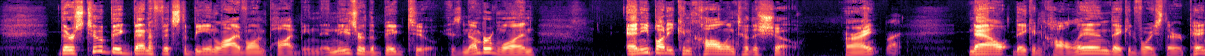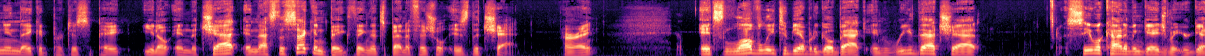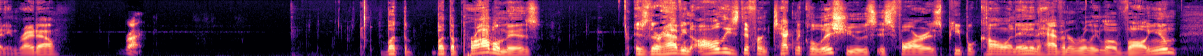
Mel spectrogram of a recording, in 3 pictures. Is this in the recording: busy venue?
no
